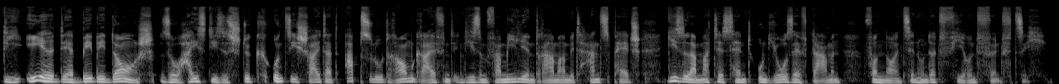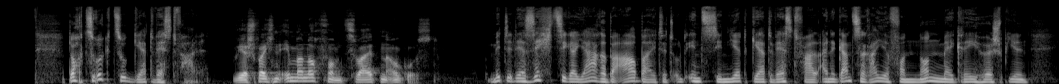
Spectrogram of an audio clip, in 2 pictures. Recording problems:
none

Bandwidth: 15.5 kHz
